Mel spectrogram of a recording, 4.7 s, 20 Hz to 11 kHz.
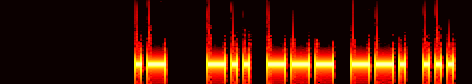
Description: Morse code, heard as a keyed tone, about 21 wpm, 700 Hz. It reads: A DOGS
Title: Difficult Sentences with Hints - 20wpm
